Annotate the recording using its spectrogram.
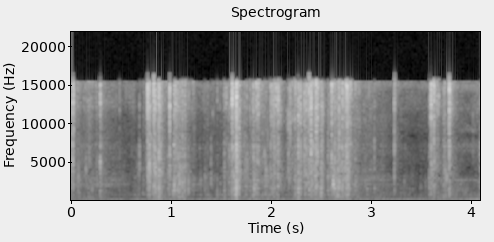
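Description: Irregular crinkling and rustling from a plastic bag of shredded lettuce salad mix being handled as the leaves are tipped into a bowl.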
